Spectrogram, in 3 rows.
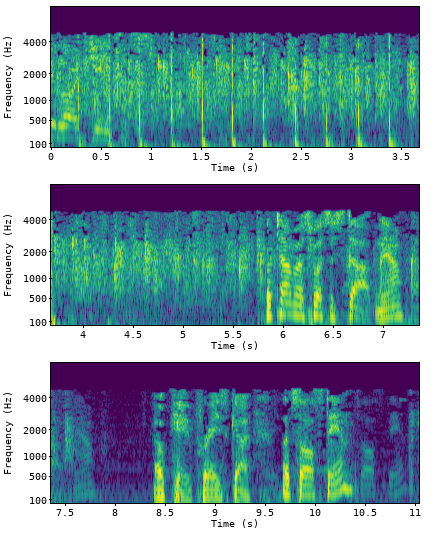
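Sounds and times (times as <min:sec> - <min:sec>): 
roomful of people clapping: 0:00.0 - 0:07.8
speech: 0:00.2 - 0:01.1, 0:05.8 - 0:07.5, 0:08.4 - 0:11.0.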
